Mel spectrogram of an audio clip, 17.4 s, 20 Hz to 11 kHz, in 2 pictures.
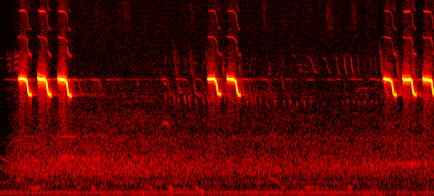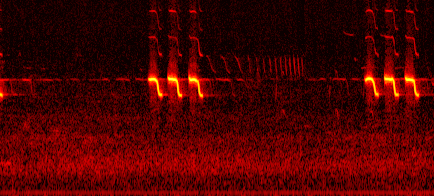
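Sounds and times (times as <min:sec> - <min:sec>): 
tufted titmouse singing downslurred whistles: 0:00.2 - 0:02.2, 0:03.3 - 0:09.4, 0:11.1 - 0:13.6, 0:15.3 - 0:17.2.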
